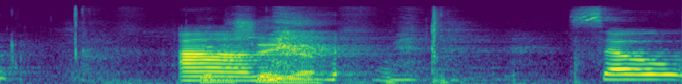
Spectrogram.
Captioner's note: chuckling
